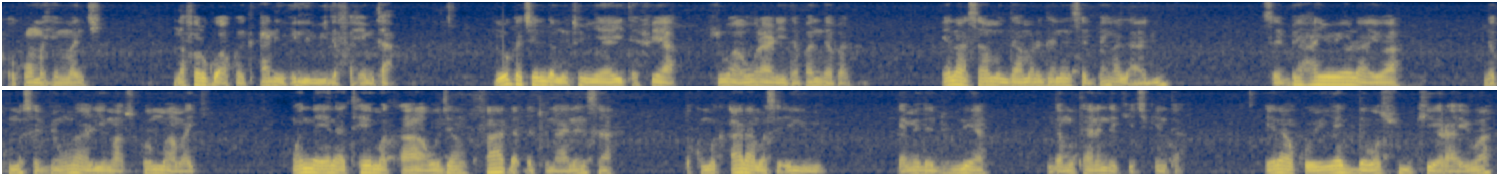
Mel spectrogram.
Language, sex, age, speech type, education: Hausa, male, 46-60, spontaneous, tertiary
